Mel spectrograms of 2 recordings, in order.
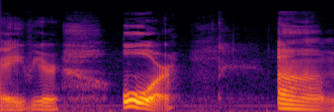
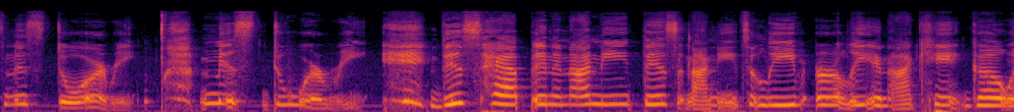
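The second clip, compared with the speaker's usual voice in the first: pleading employees; 8 semitones higher than usual. Retold or imitated.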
